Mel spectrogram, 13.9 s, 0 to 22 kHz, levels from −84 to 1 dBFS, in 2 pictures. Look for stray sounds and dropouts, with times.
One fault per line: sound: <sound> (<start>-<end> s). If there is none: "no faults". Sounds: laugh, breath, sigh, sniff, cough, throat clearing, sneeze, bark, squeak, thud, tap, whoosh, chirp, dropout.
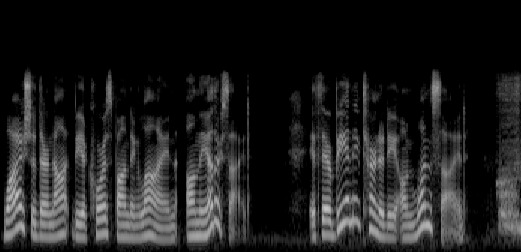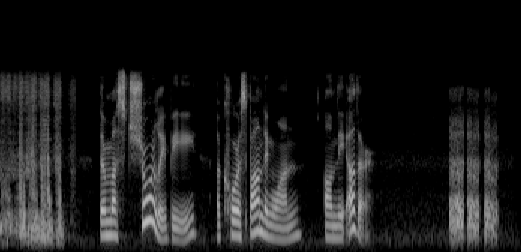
sound: laugh (6.6-8.0 s)
sound: laugh (12.9-13.6 s)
